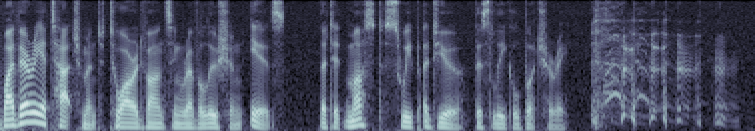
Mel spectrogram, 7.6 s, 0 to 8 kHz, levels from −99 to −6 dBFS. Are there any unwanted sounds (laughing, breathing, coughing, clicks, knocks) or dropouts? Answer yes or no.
yes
